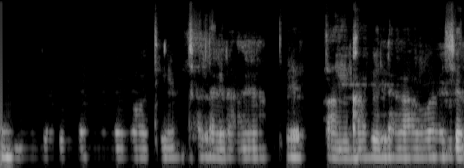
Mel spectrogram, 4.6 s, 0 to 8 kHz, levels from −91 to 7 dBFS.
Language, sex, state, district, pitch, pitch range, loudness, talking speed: Hindi, male, Bihar, Gaya, 125 Hz, 120-130 Hz, -35 LUFS, 170 wpm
